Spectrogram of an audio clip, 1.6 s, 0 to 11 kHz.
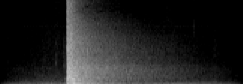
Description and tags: Closing the door of a box office
This sound was recorded at the Campus of Poblenou of the Pompeu Fabra University, in the area of Tallers in the corridor E near the WC .It was recorded between 14:00-14:20 with a Zoom H2 recorder. The sound consist in a high frequency and percussive sound with a high attack produced by banging a box office’s door.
